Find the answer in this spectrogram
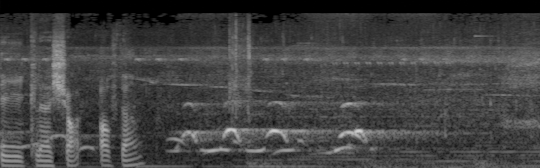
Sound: gibbons call

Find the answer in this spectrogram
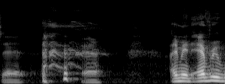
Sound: chuckles

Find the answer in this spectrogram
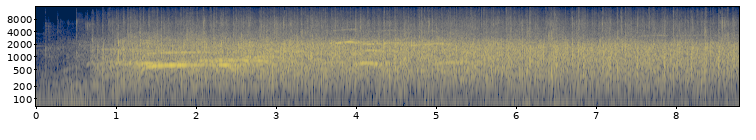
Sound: applause, cheering; applause

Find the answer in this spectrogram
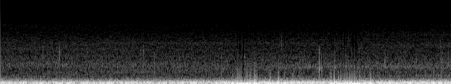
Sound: constant and echo-y rumbling with an intermittent whooshing sound

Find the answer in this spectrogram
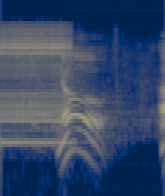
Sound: buzzing

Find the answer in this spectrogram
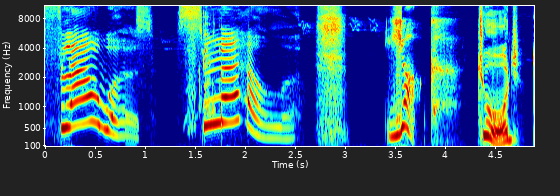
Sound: sniffs

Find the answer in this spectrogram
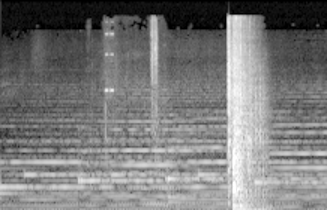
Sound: camera beeps, clicks

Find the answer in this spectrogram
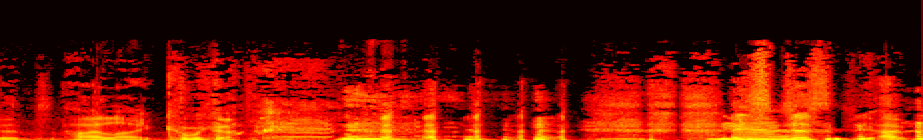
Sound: laughing

